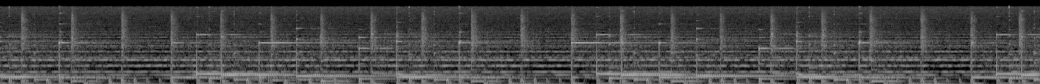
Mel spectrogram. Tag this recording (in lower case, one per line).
music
